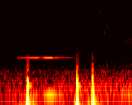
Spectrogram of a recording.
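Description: Quiz-show question-reveal sound effect: three deep, heartbeat-like thumps with a single steady tone held under the first second.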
